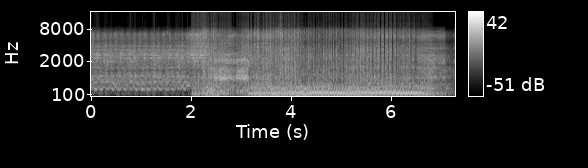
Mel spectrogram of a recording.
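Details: 1964 Chevy Impala SS Convertible V8, long-sitting project: cranks and catches at two seconds, then runs loud and uneven with a lumpy, stumbling beat; rough running, ignition timing still all over the place.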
